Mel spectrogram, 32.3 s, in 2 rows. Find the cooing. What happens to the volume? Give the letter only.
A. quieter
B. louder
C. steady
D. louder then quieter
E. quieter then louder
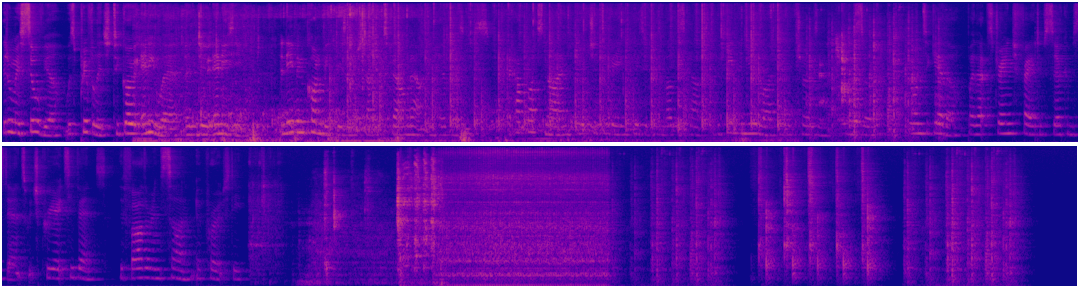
A.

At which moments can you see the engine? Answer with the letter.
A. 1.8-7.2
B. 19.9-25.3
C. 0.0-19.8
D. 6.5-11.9
B.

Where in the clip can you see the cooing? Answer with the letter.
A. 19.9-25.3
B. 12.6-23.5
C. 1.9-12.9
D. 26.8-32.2
C.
